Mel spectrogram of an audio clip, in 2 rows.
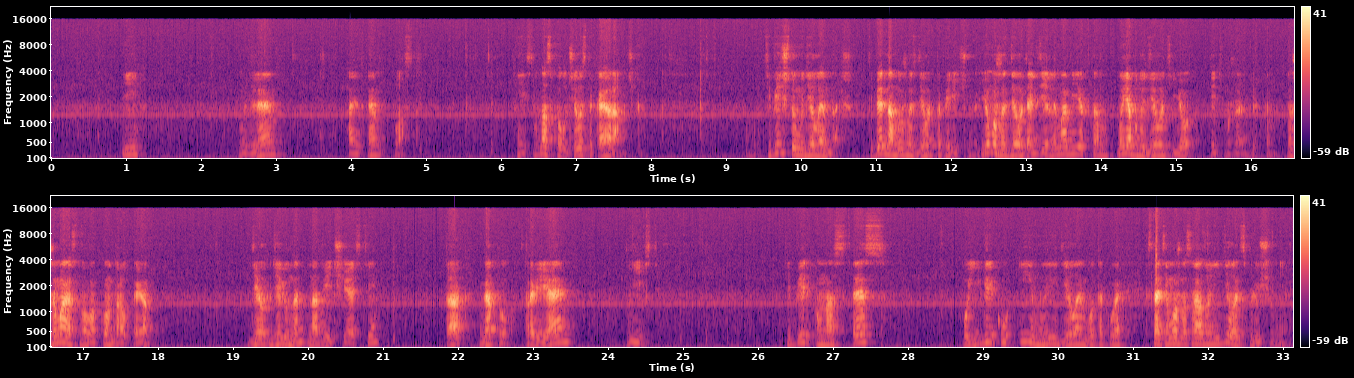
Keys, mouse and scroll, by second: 1.7-4.3 right drag, 3.7 alt+m, 5.0 middle click, 5.6 a, 7.6 middle click, 8.9 KP_7, 13.5-14.2 scroll down 1, 14.2 scroll up 1, 14.8-16.3 middle drag, 16.9 ctrl+r, 23.0 middle click, 24.8-27.7 middle drag, 27.3 s, 31.7 middle click, 32.1 KP_7.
